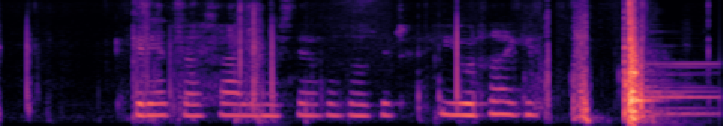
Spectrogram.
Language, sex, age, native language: Icelandic, female, 11, Icelandic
